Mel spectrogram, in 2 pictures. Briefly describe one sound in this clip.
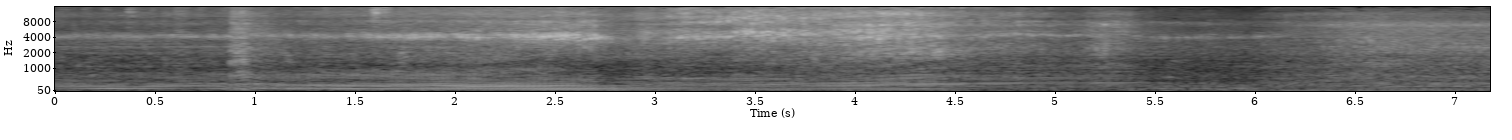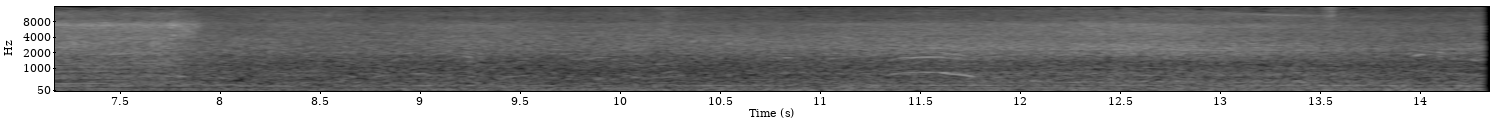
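Traffic hums along a busy street.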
